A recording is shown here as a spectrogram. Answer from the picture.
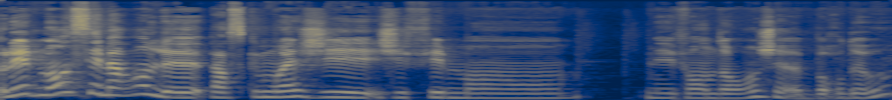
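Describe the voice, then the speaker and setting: A woman with an English accent speaks at a fairly slow pace with ordinary pitch variation. Music plays in the background. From California, US. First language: English (speaking French). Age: 30s. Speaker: wine entrepreneur. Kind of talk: casual interview chat. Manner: halting, hesitant French with English words.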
